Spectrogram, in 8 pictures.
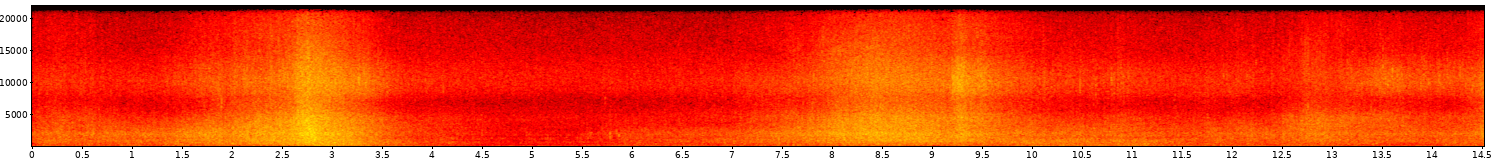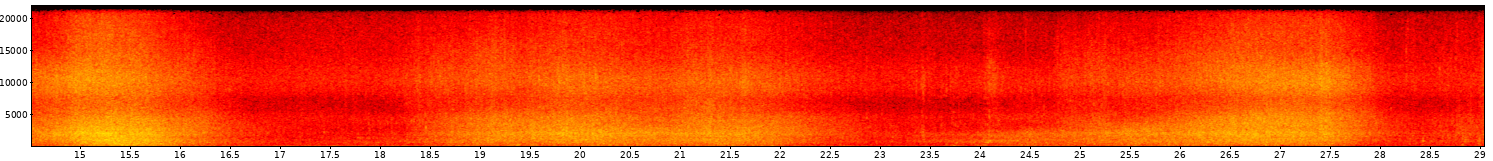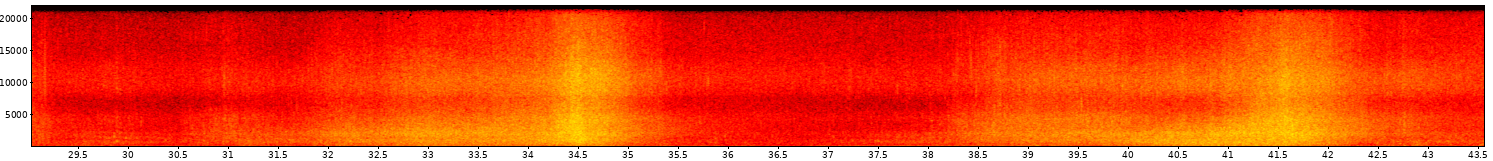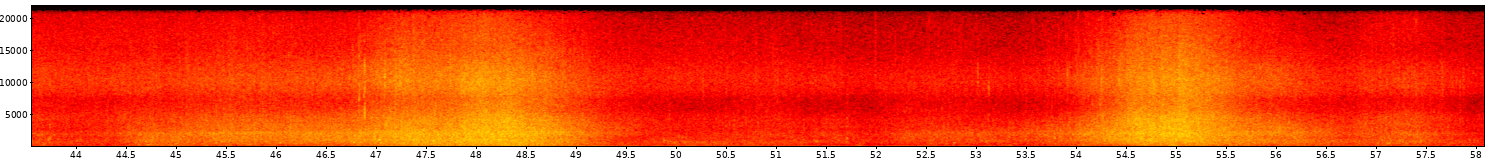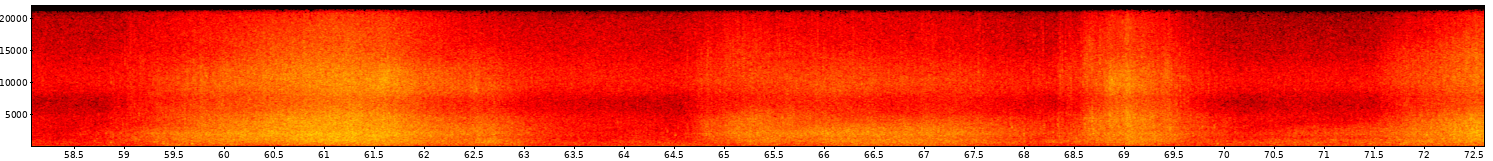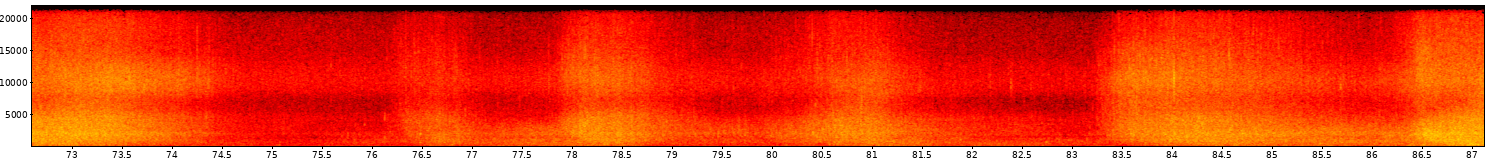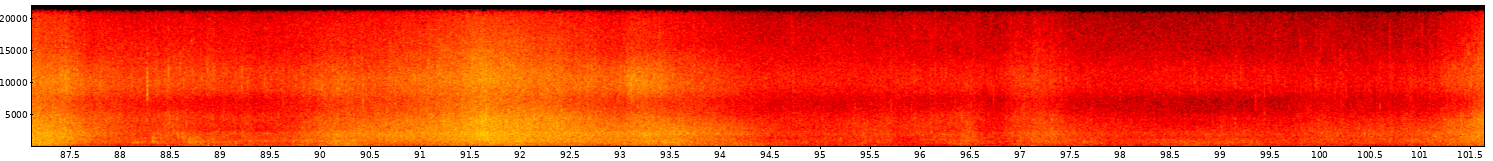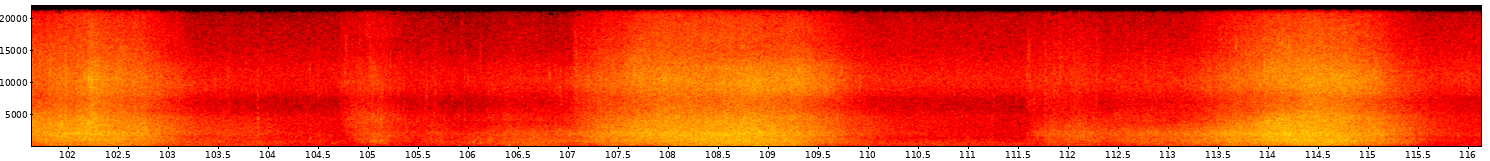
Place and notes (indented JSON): {
  "title": "六塊厝, Tamsui Dist., New Taipei City - the waves",
  "date": "2016-04-16 07:16:00",
  "description": "Aircraft flying through, Sound of the waves\nZoom H2n MS+XY",
  "latitude": "25.24",
  "longitude": "121.45",
  "altitude": "5",
  "timezone": "Asia/Taipei"
}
